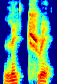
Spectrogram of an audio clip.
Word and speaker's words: literature: And remember that with this one actually the A in front of the Tur E is pronounced as E. Literature.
